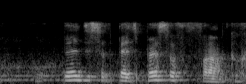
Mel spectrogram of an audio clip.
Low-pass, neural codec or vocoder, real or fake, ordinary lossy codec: 7.2 kHz; codec, 16 kHz, 4.8 kbps, FACodec; fake; Opus, 16 kbps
